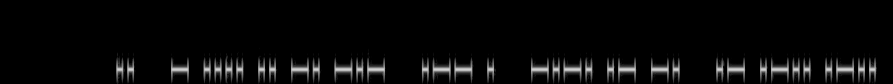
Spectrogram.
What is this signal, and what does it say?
Morse code, heard as a keyed tone, about 21 wpm, 700 Hz. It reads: I THINK WE CAN ALL
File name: Sentences with 7-Word Phrases - 22wpm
